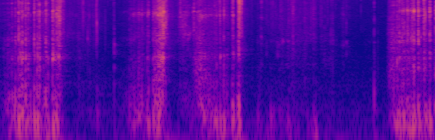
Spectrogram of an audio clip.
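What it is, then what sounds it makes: Dry bar soap being shaved. A metal blade shaves curls off a solid, dry pink rectangular bar of soap held in the hand. Dry, crunchy scraping strokes come in bursts, heaviest in the low end with a thin bright rasp, separated by quieter gaps.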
